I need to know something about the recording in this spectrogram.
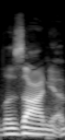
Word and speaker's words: lasagna: Obviously meaning there's a silent G in the word lasagna.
